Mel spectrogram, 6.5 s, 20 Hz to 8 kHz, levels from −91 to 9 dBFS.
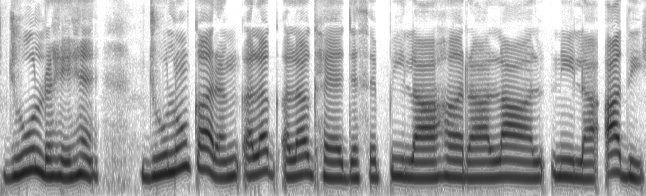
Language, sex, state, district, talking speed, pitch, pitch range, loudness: Hindi, female, Himachal Pradesh, Shimla, 140 wpm, 220 Hz, 210-245 Hz, -11 LUFS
